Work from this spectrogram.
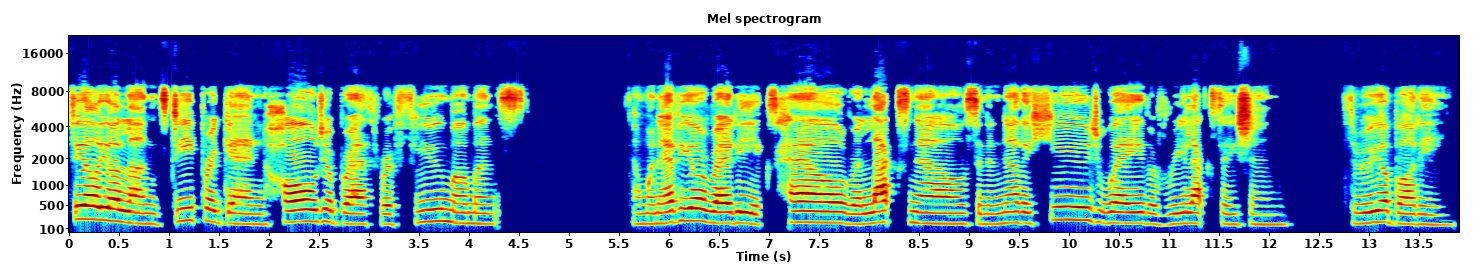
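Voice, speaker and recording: A woman leading a guided relaxation meditation in a soothing, gentle and measured manner, leaving long pauses between phrases. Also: lowish voice, steady tone, clean tone. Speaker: hypnotherapy practitioner guiding meditation. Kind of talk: guided relaxation meditation, hypnotic scripted narration.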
